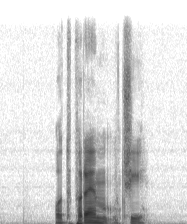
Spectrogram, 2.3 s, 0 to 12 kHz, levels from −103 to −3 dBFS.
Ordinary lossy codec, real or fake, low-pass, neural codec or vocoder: none; fake; 10.8 kHz; vocoder, 44.1 kHz, 128 mel bands, Pupu-Vocoder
